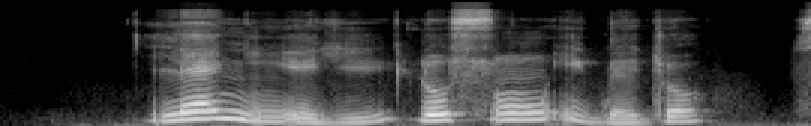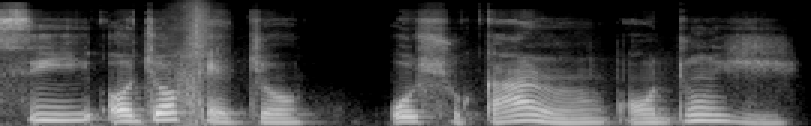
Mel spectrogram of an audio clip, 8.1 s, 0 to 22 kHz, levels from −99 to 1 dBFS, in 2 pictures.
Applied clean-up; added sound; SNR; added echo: neural mask model Resemble Enhance denoiser.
